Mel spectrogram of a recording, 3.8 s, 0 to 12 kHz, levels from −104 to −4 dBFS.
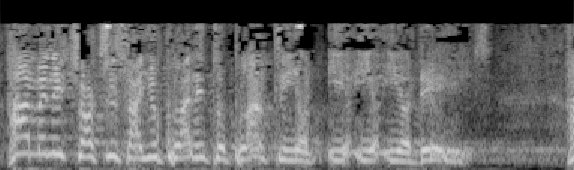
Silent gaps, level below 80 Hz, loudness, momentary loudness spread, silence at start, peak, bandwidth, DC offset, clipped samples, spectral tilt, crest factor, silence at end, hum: none; -64 dBFS; -23 LUFS; 16 LU; 0.05 s; -4 dBFS; 7.6 kHz; under 0.1%; under 0.1%; -2 dB/octave; 22 dB; 0 s; none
